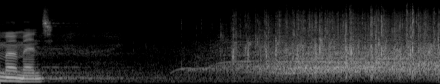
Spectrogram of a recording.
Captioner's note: applause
